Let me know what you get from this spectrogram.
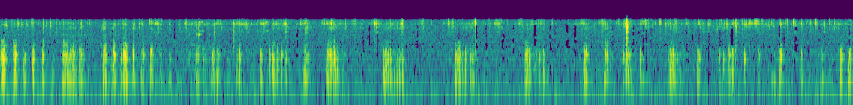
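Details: In a Somerset garden in the UK, a wild male hedgehog chats to himself while eating: rapid, rhythmic bursts of smacking, crunching chews repeating in quick runs, with brief pauses between clusters.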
